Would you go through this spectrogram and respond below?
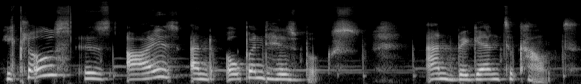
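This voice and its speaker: A woman reading a storybook aloud to children, with expressive, carefully phrased narration. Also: fairly high pitch, slow pace, a little hiss or hum, poor audio.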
